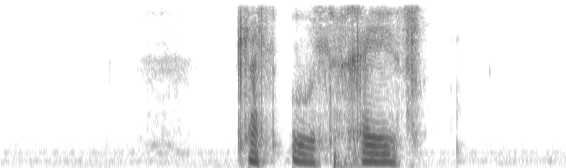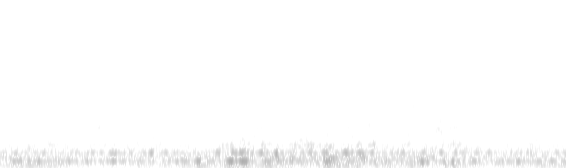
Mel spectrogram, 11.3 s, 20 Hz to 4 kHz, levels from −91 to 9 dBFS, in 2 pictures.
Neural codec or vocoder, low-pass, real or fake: none; 3.6 kHz; real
